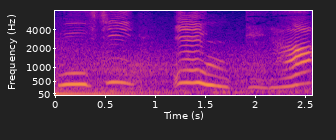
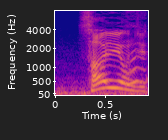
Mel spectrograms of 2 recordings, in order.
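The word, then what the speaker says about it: 西園寺: なんで西エンテラばかり？西園寺と読みます。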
